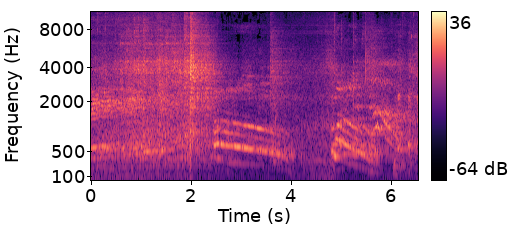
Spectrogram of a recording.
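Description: A young child's voice making two long, drawn-out calls, each falling in pitch, the second starting about five seconds in. A single sharp knock about two seconds in.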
